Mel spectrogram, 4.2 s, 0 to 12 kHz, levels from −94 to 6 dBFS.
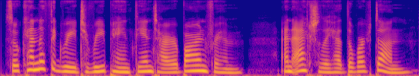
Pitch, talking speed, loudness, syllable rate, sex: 205 Hz, 230 wpm, -17 LUFS, 6.2 syllables/s, female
